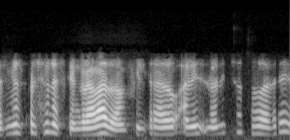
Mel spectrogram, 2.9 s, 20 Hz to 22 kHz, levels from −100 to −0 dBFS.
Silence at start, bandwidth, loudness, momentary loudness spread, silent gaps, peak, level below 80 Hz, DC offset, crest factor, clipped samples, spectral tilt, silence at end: 0 s; 4.9 kHz; -20 LUFS; 13 LU; none; -2 dBFS; -70 dBFS; under 0.1%; 20 dB; under 0.1%; -5 dB/octave; 0 s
